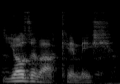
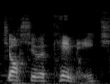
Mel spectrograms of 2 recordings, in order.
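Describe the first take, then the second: First: Joshua begins with a Y sound. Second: Joshua begins with a J sound. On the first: This is how the name is said in Germany. "in Germany it's pronounced uh" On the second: This is how people commonly say the name. "as people call him"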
